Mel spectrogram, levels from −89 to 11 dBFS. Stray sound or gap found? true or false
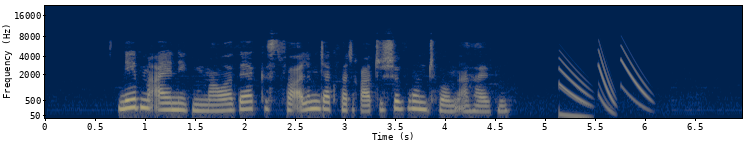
true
